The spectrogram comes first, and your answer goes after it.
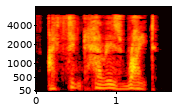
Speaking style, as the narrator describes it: said Hermione quietly

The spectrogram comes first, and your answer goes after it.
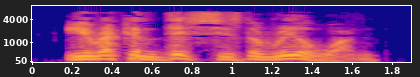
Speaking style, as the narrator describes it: asked Ron

